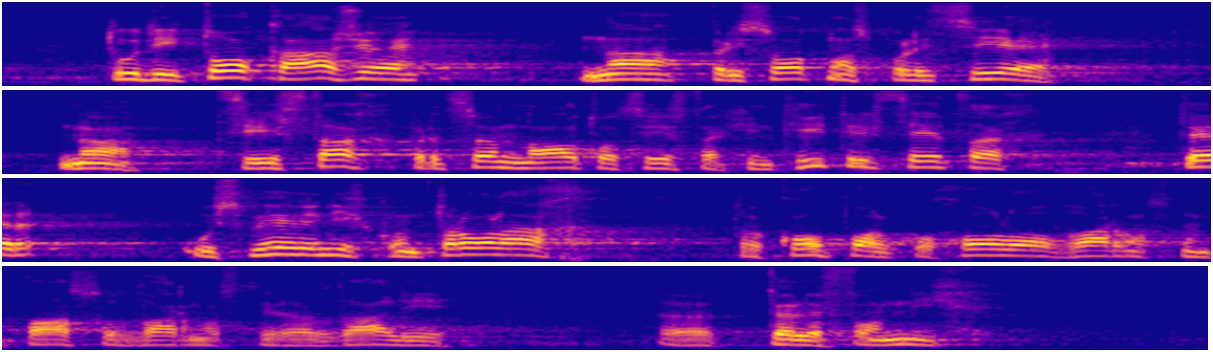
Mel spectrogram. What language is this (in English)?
Slovenian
